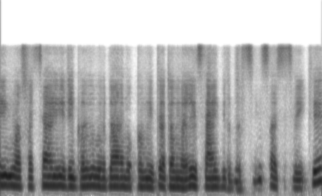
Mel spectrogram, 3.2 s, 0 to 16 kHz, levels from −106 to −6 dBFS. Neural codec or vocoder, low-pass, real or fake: codec, 16 kHz, 0.5 kbps, FreqCodec, smaller model; 7.2 kHz; fake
